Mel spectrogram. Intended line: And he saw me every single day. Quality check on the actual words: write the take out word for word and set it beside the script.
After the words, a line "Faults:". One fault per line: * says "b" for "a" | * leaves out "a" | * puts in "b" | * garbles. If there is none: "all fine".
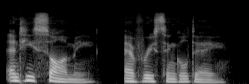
And he saw me every single day.
Faults:
all fine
